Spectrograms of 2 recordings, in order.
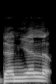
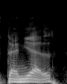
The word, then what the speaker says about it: Daniel: on stage Nicaraguan president Danielle Orga I know we say Daniel but he says Danielle Danielle Orga accused the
